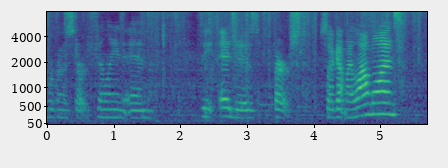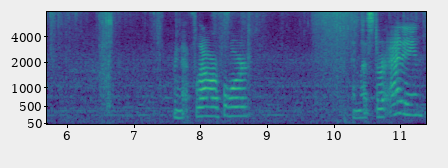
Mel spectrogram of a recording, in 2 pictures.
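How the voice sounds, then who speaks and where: A wreath-making tutorial host chats casually through her crafting tutorial, muttering to herself as she works. Her voice is a little high with fairly even intonation, slow and full of long pauses, picked up on a distant mic with faint background noise.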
